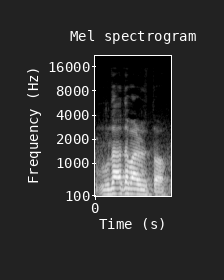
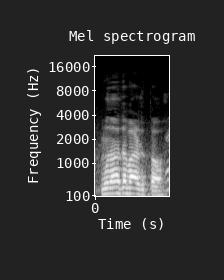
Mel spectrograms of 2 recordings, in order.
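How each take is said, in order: The two takes are said the same way.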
